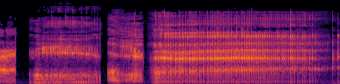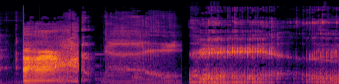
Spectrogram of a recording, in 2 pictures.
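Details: Compilation of burps from short Vine clips: a run of loud, drawn-out voiced belches from different people, with brief talk in between; burping.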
